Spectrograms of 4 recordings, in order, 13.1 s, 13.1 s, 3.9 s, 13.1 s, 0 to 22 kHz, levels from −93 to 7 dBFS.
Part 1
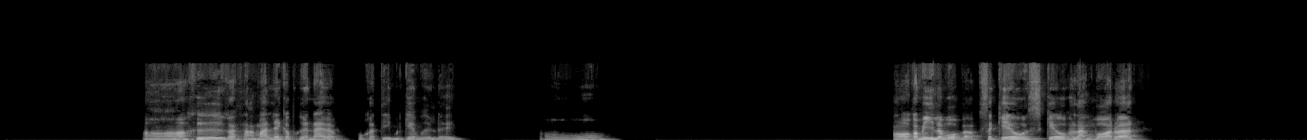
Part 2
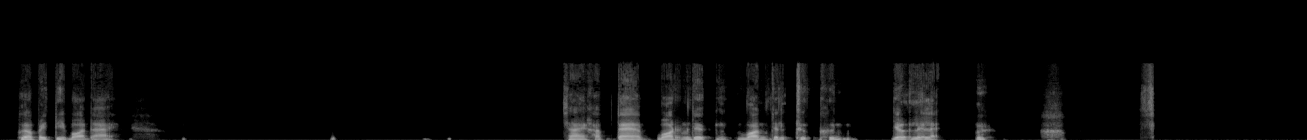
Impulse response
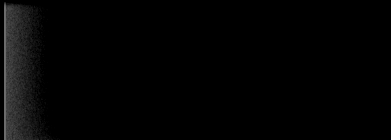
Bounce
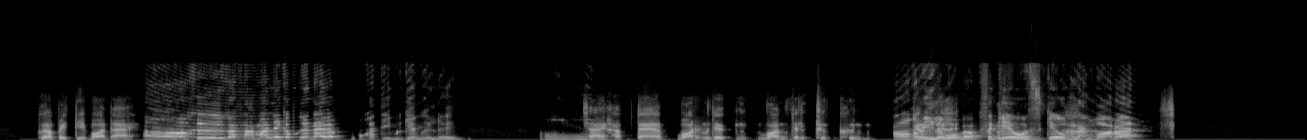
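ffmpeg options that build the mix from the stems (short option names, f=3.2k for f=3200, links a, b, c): -filter_complex "[0:a]aphaser=in_gain=1:out_gain=1:delay=2.1:decay=0.68:speed=0.2:type=sinusoidal,volume=-1.5dB[a];[1:a]highshelf=f=6.9k:t=q:w=3:g=-11.5,aeval=exprs='val(0)+0.000708*(sin(2*PI*50*n/s)+sin(2*PI*2*50*n/s)/2+sin(2*PI*3*50*n/s)/3+sin(2*PI*4*50*n/s)/4+sin(2*PI*5*50*n/s)/5)':c=same,adelay=200,volume=-2dB[b];[a][b]amix=inputs=2:normalize=0,acrossover=split=500 4300:gain=0.141 1 0.141[c][d][e];[c][d][e]amix=inputs=3:normalize=0,acontrast=89,alimiter=limit=-18.5dB:level=0:latency=1:release=23"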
